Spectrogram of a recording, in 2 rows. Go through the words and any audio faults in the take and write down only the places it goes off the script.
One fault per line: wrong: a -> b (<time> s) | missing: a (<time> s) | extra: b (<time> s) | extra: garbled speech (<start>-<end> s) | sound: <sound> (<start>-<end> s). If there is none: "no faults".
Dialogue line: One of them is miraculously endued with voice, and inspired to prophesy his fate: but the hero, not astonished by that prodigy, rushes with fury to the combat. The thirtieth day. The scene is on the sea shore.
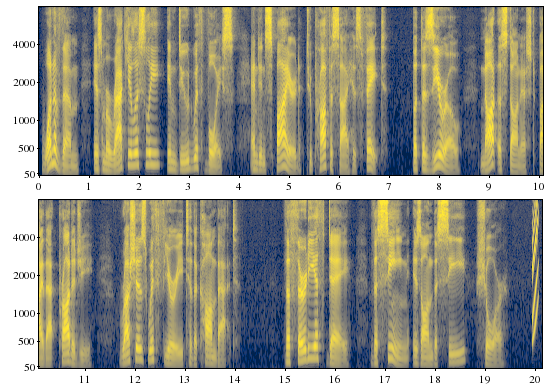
wrong: hero -> zero (7.7 s)
sound: chirp (19.9-20.1 s)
